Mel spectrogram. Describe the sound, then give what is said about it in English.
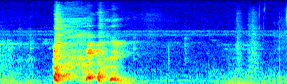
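A cough from across a studio: one sharp, loud burst followed by a few rougher, throaty bursts in quick succession, then fading into quiet room noise, with no talk. “I love how when I cough, like on the other side of the studio, this microphone still picks it up.”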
